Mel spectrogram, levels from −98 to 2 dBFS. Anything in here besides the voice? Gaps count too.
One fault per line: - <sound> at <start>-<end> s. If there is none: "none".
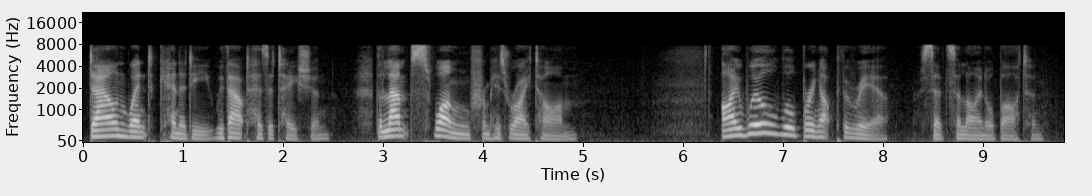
none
